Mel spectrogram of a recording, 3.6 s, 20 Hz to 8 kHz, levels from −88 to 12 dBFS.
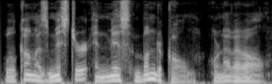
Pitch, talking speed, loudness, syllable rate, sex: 100 Hz, 180 wpm, -14 LUFS, 4.4 syllables/s, male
